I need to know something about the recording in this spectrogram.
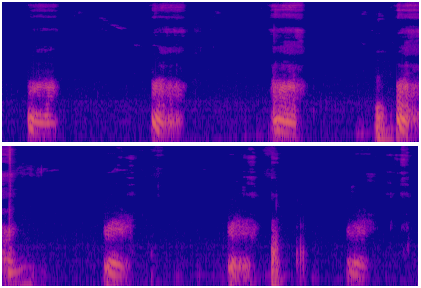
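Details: Two pet dogs asleep on a lap, snoring: loud rasping snores repeating roughly every two to three seconds, each a short rough burst with low rumbling and brighter upper noise, quiet breathing between them.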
